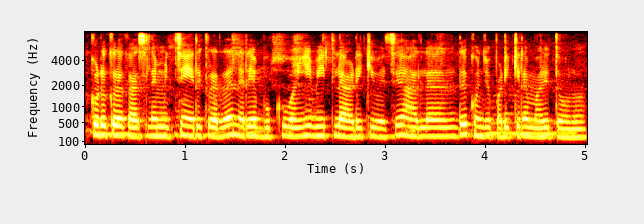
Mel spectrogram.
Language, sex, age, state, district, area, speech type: Tamil, female, 18-30, Tamil Nadu, Sivaganga, rural, spontaneous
